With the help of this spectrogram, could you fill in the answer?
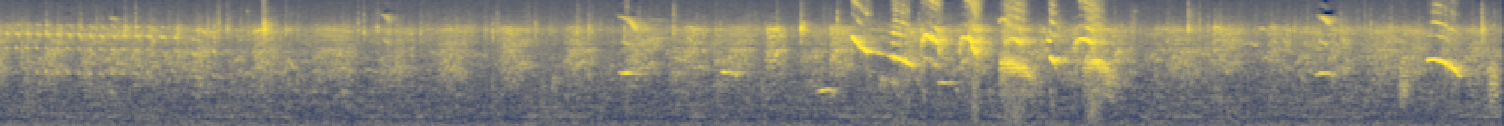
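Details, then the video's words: Shiny cowbird song: quiet start with faint scattered notes, then a loud run of rapid gurgling sputters and sweeping whistles around the middle, trailing off into single slurred whistles. "CANTO DO CHUPIM"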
